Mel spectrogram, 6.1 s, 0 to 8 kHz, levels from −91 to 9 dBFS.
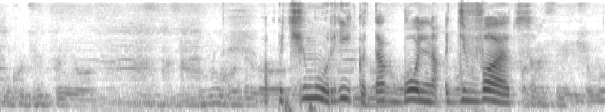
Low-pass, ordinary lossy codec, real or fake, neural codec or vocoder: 7.2 kHz; Opus, 32 kbps; real; none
